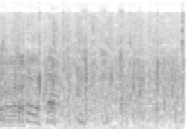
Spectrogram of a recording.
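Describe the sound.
Steady clapping from a group of people fills the whole moment, a dense crackle of many hands with some voices mixed in underneath.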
